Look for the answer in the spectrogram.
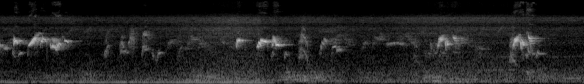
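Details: Red-whiskered bulbul, one of three competing singers; short bright warbled phrases in separated bursts, two or three notes each, with soft chirps between them and a low hum early on.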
